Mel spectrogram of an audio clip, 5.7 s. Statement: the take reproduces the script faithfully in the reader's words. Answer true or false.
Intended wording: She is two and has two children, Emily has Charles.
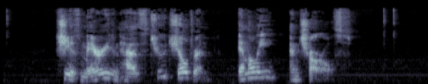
false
